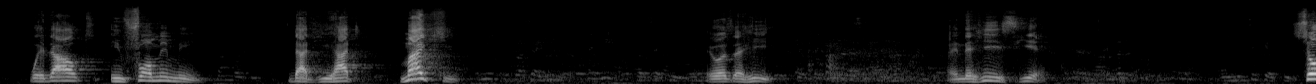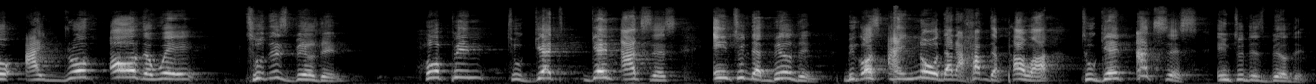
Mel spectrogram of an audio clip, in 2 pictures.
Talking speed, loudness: 110 wpm, -23 LUFS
